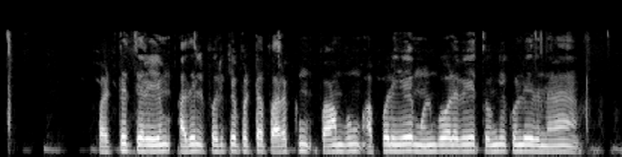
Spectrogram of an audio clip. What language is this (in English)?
Tamil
